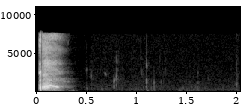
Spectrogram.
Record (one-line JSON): {"cough_length": "2.0 s", "cough_amplitude": 28918, "cough_signal_mean_std_ratio": 0.24, "survey_phase": "beta (2021-08-13 to 2022-03-07)", "age": "65+", "gender": "Male", "wearing_mask": "No", "symptom_cough_any": true, "smoker_status": "Never smoked", "respiratory_condition_asthma": false, "respiratory_condition_other": false, "recruitment_source": "Test and Trace", "submission_delay": "2 days", "covid_test_result": "Positive", "covid_test_method": "RT-qPCR", "covid_ct_value": 16.8, "covid_ct_gene": "ORF1ab gene", "covid_ct_mean": 17.2, "covid_viral_load": "2400000 copies/ml", "covid_viral_load_category": "High viral load (>1M copies/ml)"}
